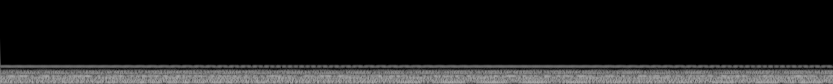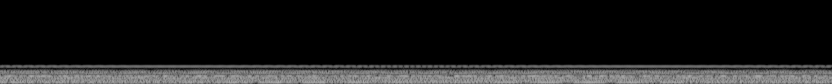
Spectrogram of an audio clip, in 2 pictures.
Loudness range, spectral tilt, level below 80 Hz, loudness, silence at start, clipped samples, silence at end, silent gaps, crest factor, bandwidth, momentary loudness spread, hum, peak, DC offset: 0 LU; -7 dB/octave; -42 dBFS; -27 LUFS; 0 s; under 0.1%; 0 s; none; 12 dB; 0.9 kHz; 1 LU; none; -14 dBFS; under 0.1%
